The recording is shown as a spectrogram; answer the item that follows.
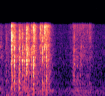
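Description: A deck of tarot cards being shuffled: a rapid run of papery card clicks lasting under a second, then a shorter flurry a moment later.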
